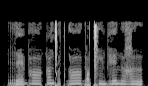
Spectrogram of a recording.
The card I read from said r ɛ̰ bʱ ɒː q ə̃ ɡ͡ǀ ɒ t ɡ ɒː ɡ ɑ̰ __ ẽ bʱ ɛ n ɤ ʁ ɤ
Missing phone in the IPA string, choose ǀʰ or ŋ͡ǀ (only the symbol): ǀʰ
